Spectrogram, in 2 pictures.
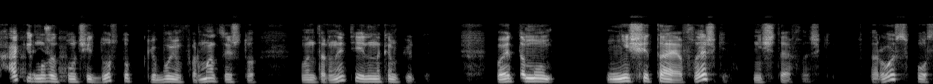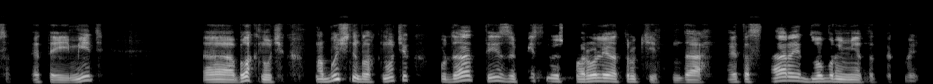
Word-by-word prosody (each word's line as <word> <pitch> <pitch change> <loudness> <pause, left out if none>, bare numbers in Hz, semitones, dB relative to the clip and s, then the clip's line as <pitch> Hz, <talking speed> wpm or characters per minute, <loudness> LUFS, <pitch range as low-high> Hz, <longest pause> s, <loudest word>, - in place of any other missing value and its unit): хакер 160 -7 +2
может 140 -2 0
получить 125 -3 -1
доступ 150 - -5
к - - -19
любой 120 +4 -1
информации, 115 +2 -3
что - - -6 0.4
в 105 - -9
интернете 115 - -1
или 130 -2 +3
на 130 0 +1
компьютере. 120 -4 -8 0.6
Поэтому 145 -1 +4 0.5
не 130 +5 +4
считая - - +7
флешки - - +2 0.2
не - - -8
считая - - +1
флешки, - - -12 0.2
2 - - -3
способ- - - -5 0.2
это 110 -2 -1
иметь 185 - -1 1.0
а, 115 0 +3
блокнотик. 110 0 0 0.3
Обычный 130 - +1
блокнотик, 140 - -3 0.3
куда 140 - +3
ты 160 +3 -1
записываешь 145 +1 -4
пароли 145 +5 +3
от 130 -4 +1
руки. 130 -2 -6
Да, 105 +1 -1 0.2
это 120 +1 -4
старый 170 +4 +2
добрый 135 -1 -1
метод 115 -3 -3
такой. - - -19
130 Hz, 130 wpm, -22 LUFS, 115-150 Hz, 1.0 s, считая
